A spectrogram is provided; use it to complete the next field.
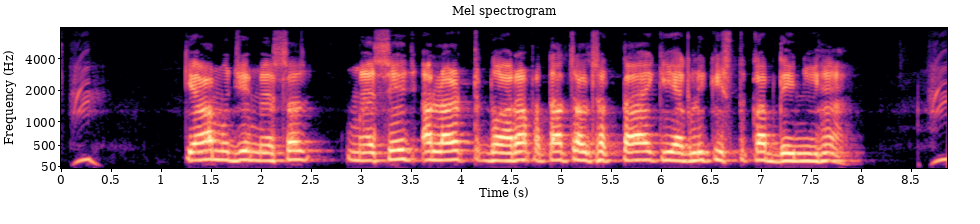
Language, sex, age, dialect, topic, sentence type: Hindi, male, 41-45, Garhwali, banking, question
